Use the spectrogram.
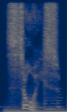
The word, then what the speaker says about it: Seuss: Seuss, used his mother's maiden name as his pen name, but it's truly not pronounced Seuss. Instead, it's supposed to be Soyce, rhymes with voice.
